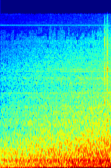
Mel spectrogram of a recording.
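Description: Steady low rumble of an aircraft's engines heard from inside the cabin, slowly growing louder.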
